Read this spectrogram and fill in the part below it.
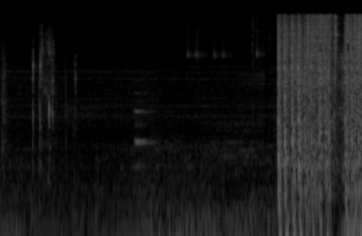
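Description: Gunfire in the House of Ashes video game, a quiet tense stretch with faint clicks giving way to a sudden loud burst of rapid automatic shots near the end.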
